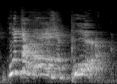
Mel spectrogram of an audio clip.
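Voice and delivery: very high, incredulous; baffled Marty. Acted. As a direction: squeak the question in disbelief. Marty asks in skit.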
